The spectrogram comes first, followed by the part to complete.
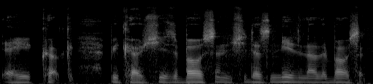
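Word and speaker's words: boatswain: Uh the Bosman, otherwise known as a a Bosen. Uh, it's pronounced, it's spelled Bosewain, but it's pronounced Bosen.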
